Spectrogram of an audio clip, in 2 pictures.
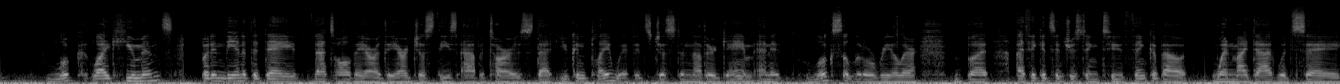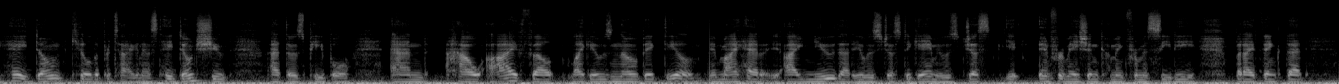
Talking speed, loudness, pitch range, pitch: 205 wpm, -34 LUFS, 100-115 Hz, 110 Hz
